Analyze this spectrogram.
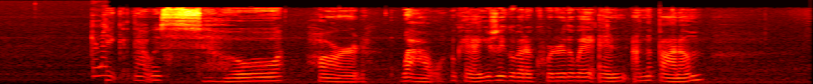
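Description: A woman speaks calmly and close by.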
